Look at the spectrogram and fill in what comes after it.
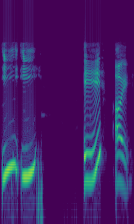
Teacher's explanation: उच्चारण में होठों की आकृति अवृत्ताकार होती है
